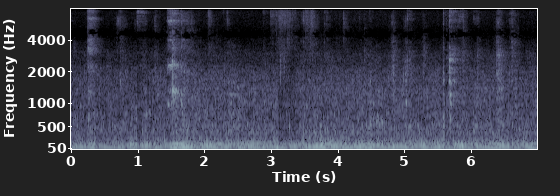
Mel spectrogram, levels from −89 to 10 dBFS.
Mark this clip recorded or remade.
recorded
